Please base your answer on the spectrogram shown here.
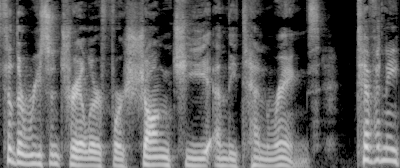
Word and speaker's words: Shang-Chi: And that is how it's pronounced, although I pronounced it as Shang-Chi for quite a number of years before learning its correct pronunciation.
